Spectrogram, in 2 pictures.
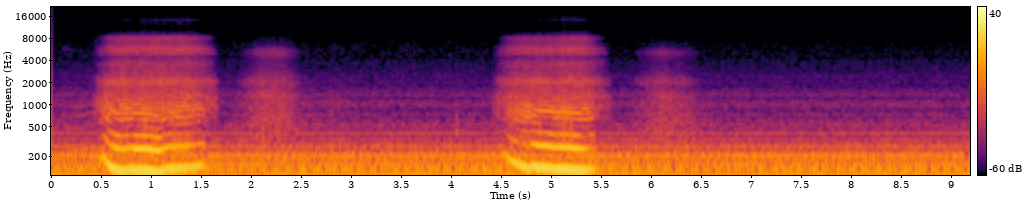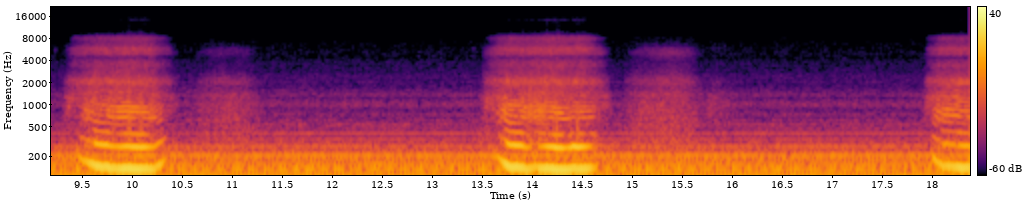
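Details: Person accidentally recorded while asleep, with a self-described funny snore: loud, rattling snores with a deep vibrating tone about every 4.5 seconds (around 13 a minute), over a steady low hum. Finding: snoring.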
